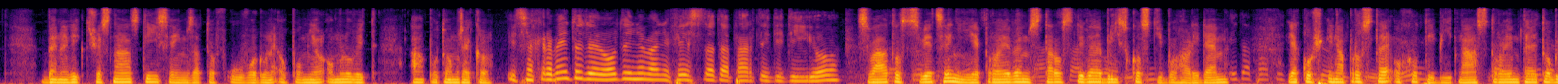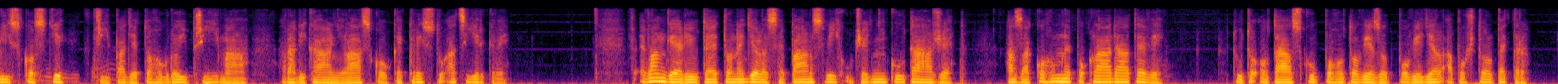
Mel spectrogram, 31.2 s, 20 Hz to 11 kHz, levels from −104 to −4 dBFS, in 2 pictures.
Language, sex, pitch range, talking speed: Czech, male, 100-120 Hz, 120 wpm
